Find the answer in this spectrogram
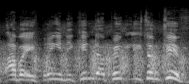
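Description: A man's voice: very high voice, fast talker, noisy background. An actor playing a big, proud but aging male express engine who frets and groans to himself in a children's audio drama. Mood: flustered. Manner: anxious, groaning and muttering to himself.

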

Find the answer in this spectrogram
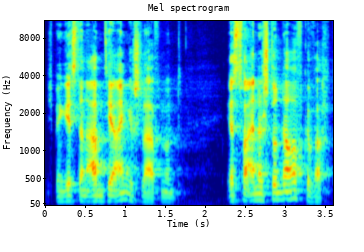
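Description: An actor playing a bewildered, frightened scholar of ancient Egypt in a German radio play, agitated, halting and questioning. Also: male voice, fairly low pitch, a bit bright. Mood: puzzled.

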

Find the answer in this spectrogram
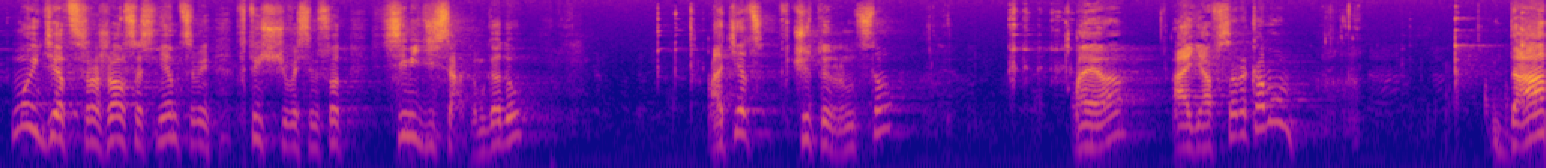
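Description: A man's voice: high-pitched, sharp tone, heavily acted. An actor playing an irritable, opinionated middle-aged French father in a 1950s radio play, grumbling and blustering.

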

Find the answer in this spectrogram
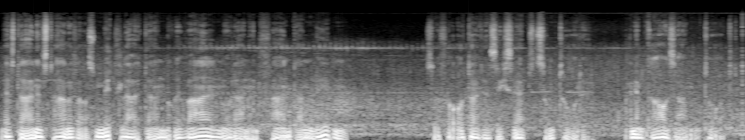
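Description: An actor playing a brutal, proud French gangster who tells his life in measured, sombre radio play narration. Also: very deep voice, gravelly, noisy background, full character voice. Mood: hard, menacing.

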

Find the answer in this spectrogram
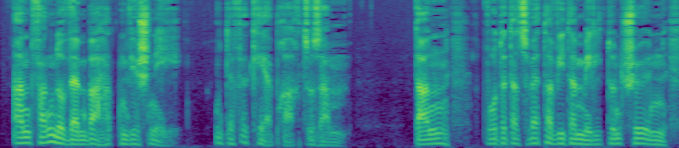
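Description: An actor playing a lonely, melancholy middle-aged photographer who narrates a radio drama in a measured, reflective way. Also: male voice, low-pitched, slightly rough, dry recording, studio quality. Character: world-weary male photographer, lonely widower, melancholy. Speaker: first-person narrator and lead.

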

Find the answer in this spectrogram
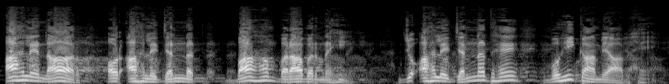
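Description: Male scripture narrator, middle register, formal and measured radio-presenter read. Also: mid-range voice, expressive, a bit bright. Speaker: radio presenter reading a translation. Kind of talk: scripted scripture translation reading. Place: studio.

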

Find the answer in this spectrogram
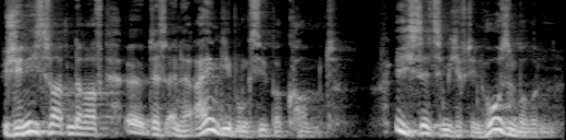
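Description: A man's voice: mid-range voice, very animated, fast, dark tone. A man playing a vain, disciplined, eccentric celebrity in a radio play, talking in flowing, emphatic, self-correcting monologues peppered with little tag questions. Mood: self-assured, lecturing. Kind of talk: radio play dialogue, conversational interview answers.

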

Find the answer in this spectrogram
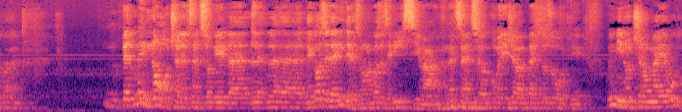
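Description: A man being interviewed as a writer, talking casually in a rambling, self-deprecating and joking way. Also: on the high side. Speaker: journalist and author being interviewed. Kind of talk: casual live interview about a book. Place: echoey indoor venue at a live book talk. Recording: very echoey room, distant mic, faint noise.

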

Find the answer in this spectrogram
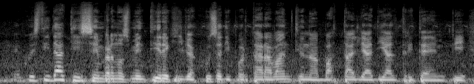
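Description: An actor playing a polite, probing news interviewer who asks formal questions with small hesitant pauses. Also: male voice, medium pitch, lightly acted. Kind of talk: staged news interview in a play. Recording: distant, echoey, noisy room recording.

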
